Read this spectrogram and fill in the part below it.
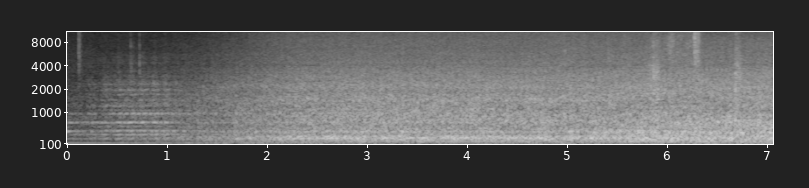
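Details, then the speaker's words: JCPenney/Lakewood 9711 box fan with 3.1 A General Electric motor, regularly oiled, tested after attic storage, on high: motor spins up over two seconds, then a smooth, even rush of air with no rattle or ticking; normal. "high this is a really powerful fan"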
